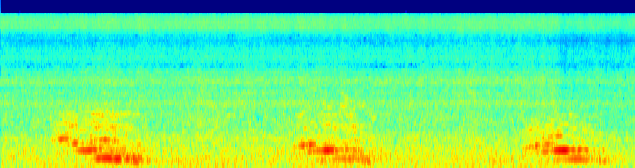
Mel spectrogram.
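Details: A Sumatran tiger at Memphis Zoo gives three deep, moaning calls, each about a second long, spaced roughly two seconds apart.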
